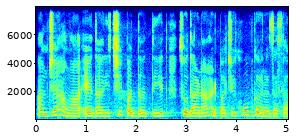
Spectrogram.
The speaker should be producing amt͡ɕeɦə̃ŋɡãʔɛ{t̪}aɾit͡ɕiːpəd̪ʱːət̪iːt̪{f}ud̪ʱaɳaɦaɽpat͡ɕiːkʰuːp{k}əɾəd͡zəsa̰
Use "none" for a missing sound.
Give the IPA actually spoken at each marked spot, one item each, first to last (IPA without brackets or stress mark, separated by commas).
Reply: d̪, s, ɡ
